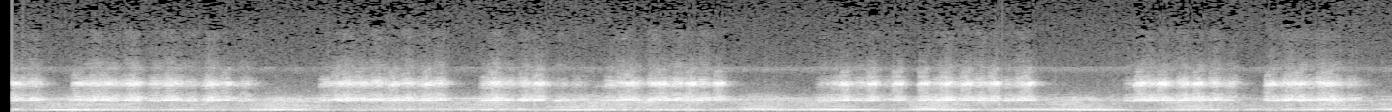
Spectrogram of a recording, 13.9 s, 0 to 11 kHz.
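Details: Frogs calling at Koh Chang after rain, 10 June 2013: repeated pulsed croaking bursts about a second long, spaced at irregular short gaps, with overlapping callers forming a steady chorus.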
